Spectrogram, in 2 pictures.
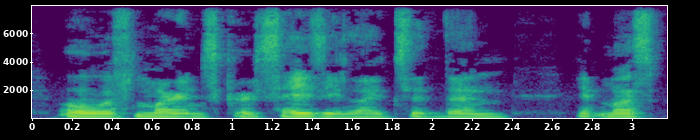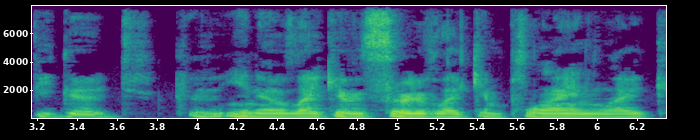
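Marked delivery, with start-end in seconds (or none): none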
